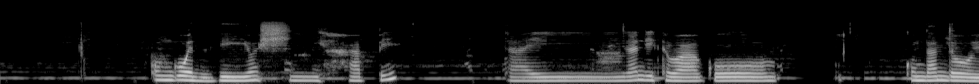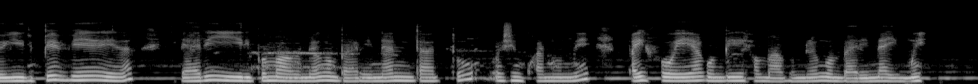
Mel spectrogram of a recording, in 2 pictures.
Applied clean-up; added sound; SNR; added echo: neural mask model RNNoise.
